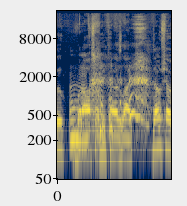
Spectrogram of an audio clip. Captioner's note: laughing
